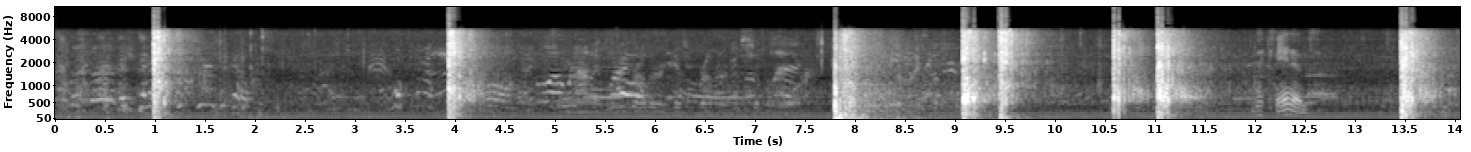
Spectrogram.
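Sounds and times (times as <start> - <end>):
faint voices: 0.0 - 10.5, 11.4 - 14.0
blank gunshots: 1.0 - 1.4, 3.9 - 4.4, 7.8 - 9.9, 10.6 - 11.6, 13.4 - 14.0.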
